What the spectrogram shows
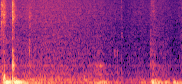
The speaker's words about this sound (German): Ich sehe dich tippen.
